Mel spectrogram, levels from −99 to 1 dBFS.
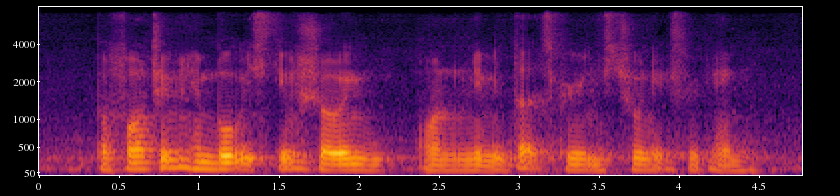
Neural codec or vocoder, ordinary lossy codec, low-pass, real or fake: codec, 24 kHz, 0.9 kbps, WavTokenizer, small release; none; 7.2 kHz; fake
